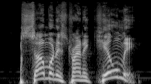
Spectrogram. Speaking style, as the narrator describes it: husband screaming

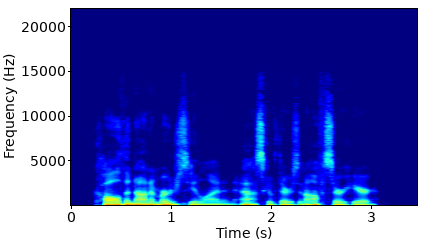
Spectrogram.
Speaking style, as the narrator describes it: he whispered

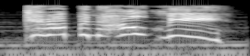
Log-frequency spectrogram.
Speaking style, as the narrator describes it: she cried to Megan

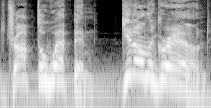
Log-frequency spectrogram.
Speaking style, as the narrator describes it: He then yelled

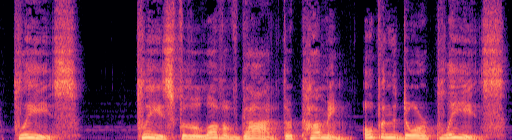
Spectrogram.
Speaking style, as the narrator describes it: the guard pleaded through the radio

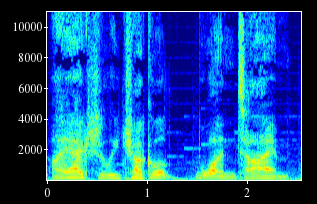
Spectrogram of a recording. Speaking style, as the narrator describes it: In his death throes, Knuckles said under his breath

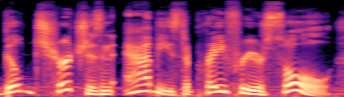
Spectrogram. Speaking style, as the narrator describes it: Felice pleaded

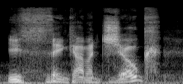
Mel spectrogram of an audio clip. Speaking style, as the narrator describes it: He growled, swaying a little

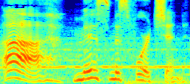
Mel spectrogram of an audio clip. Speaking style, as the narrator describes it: he chuckled

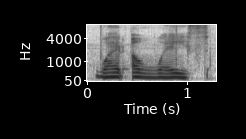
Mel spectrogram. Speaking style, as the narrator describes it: I mutter

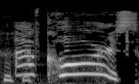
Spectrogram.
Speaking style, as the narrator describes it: Lena exclaims

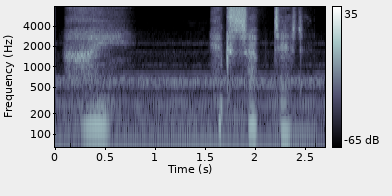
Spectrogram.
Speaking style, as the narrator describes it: she whispered

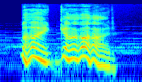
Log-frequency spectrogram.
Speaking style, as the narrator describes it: breathed

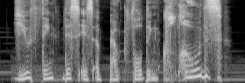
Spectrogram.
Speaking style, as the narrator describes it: I hissed

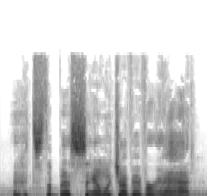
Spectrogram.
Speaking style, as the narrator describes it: moaned

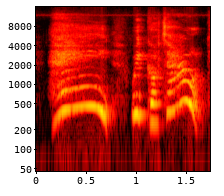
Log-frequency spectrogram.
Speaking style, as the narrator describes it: Kanta cried

